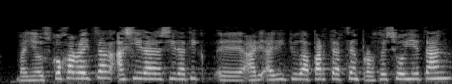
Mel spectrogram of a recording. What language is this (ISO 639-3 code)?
eus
